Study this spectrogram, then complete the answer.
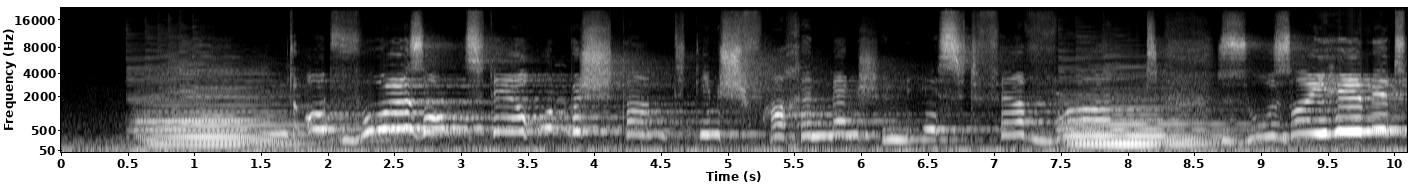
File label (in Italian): Recitativo (Sopran); Bach; London; Feast of St John; Cantata, BWV 30 'Freue dich, erlöste Schar'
